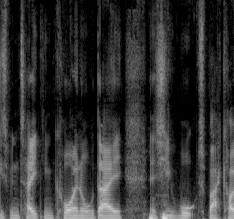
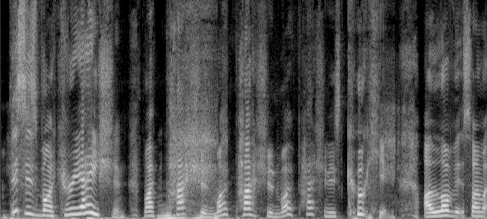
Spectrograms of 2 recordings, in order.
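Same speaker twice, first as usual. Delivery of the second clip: high, loud, gushing declaration; a cook proclaiming their passion at full pitch; impassioned outburst; 11 semitones higher, 8 dB louder than usual. Acted. Cook boasting to thief about her creation, impassioned and loud.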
